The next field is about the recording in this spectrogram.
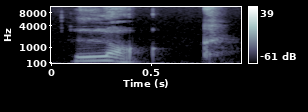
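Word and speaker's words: loch: O as in lock. Lock. a word for a type of lake. This is a Scottish word which is pronounced more like lo.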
